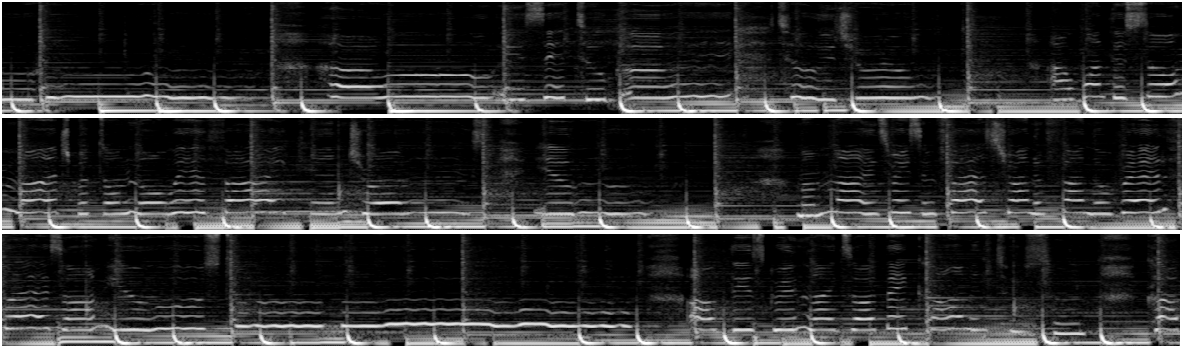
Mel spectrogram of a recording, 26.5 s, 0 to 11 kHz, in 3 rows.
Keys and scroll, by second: 4.2 ctrl+-, 4.4 ctrl+-.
